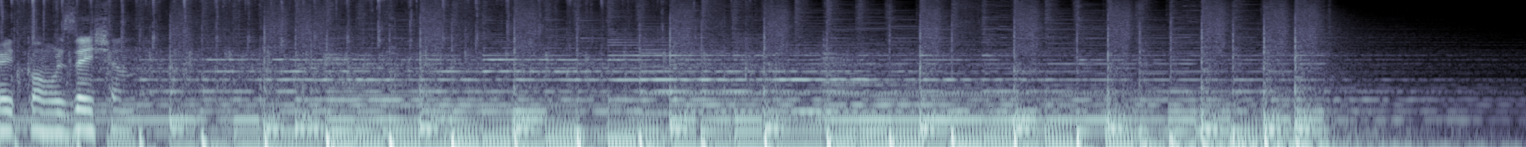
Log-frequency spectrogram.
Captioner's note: applause and Upbeat Music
